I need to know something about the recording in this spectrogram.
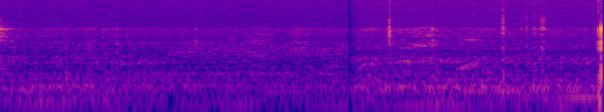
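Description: A steady low mechanical hum, with a few faint clicks about halfway through.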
